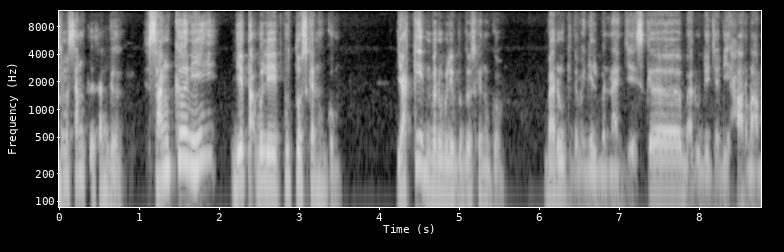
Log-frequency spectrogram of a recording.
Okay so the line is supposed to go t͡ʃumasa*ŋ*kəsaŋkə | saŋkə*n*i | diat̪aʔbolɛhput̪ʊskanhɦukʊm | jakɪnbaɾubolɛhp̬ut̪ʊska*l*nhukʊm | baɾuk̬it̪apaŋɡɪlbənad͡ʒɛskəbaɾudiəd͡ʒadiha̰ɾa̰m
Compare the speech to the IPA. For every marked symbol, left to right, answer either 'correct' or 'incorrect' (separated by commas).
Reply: correct, correct, incorrect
